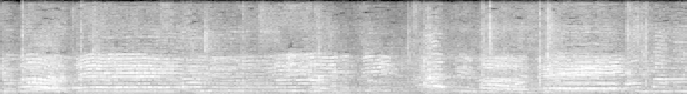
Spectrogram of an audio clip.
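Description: A group of people singing together over music with a steady bass line.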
